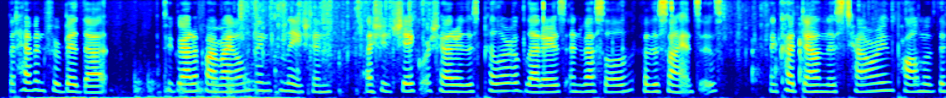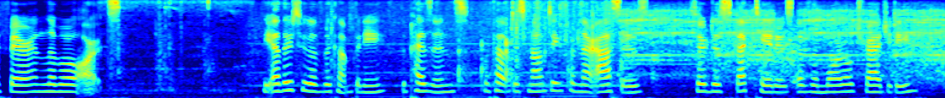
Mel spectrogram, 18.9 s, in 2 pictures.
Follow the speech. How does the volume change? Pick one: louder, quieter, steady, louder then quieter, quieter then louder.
steady.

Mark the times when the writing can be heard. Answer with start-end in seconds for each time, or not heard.
not heard.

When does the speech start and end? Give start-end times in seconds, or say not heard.
0.1-10.8, 12.0-18.7.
